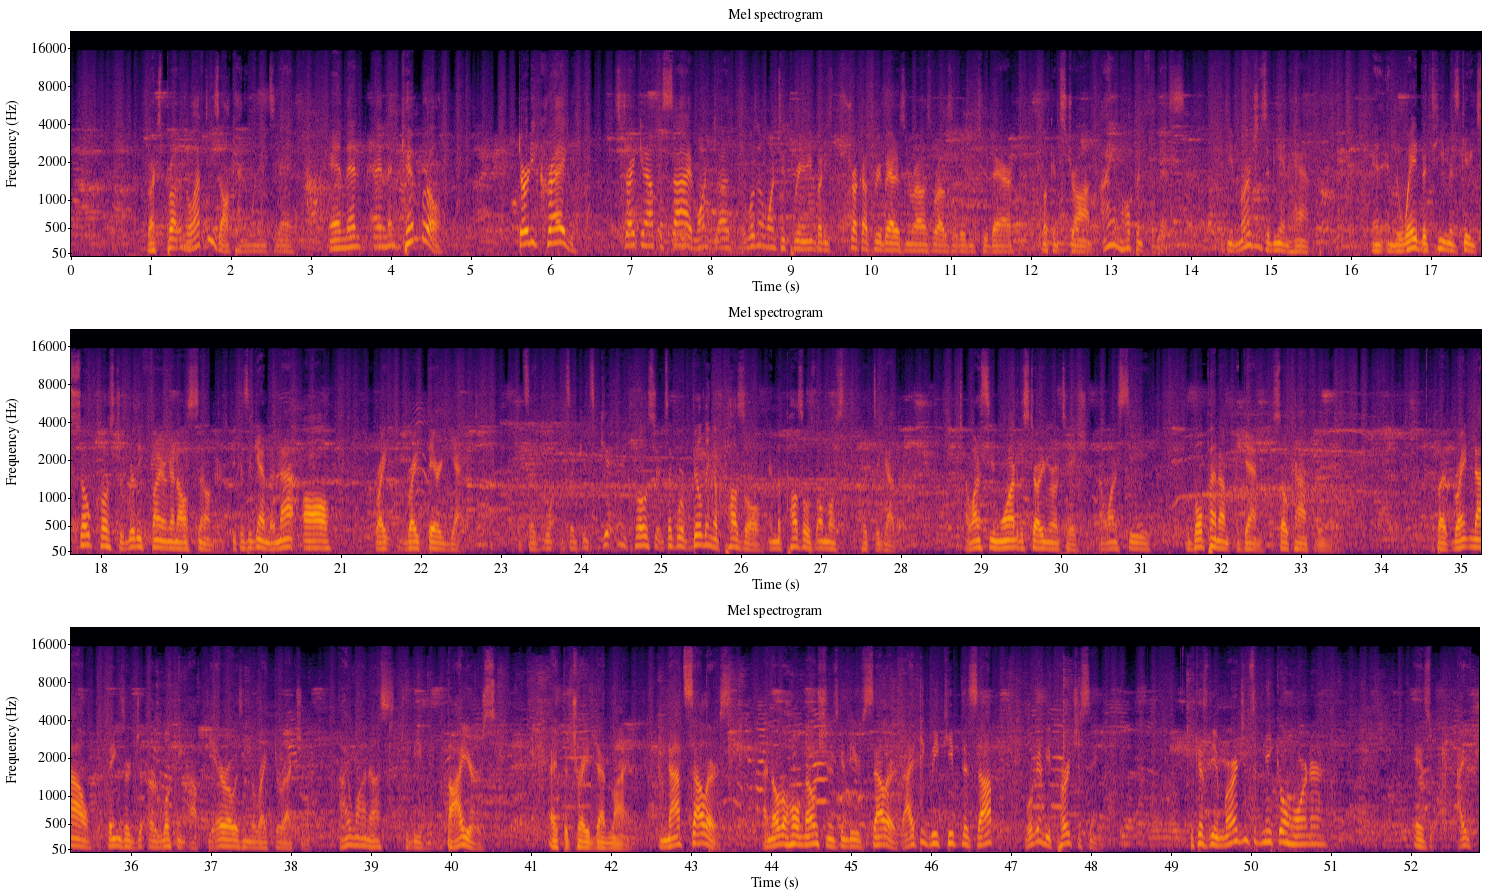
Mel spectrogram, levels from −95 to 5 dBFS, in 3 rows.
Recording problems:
murmuring crowd; loud; throughout; 9 dB below the speech

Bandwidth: 15.5 kHz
